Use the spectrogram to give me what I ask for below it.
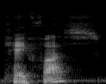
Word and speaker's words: Cephas: So these 6 appearances, Cephas, it's pronounced Cephas, the 12, 500 brethren, James, the apostles, and me.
